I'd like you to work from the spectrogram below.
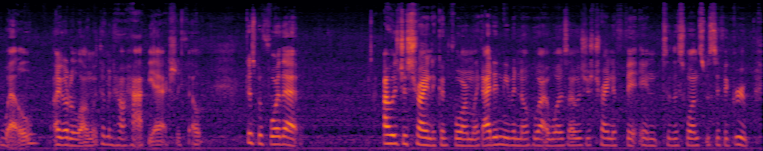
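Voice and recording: A woman's fairly low voice at a fairly quick pace, with ordinary pitch variation.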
